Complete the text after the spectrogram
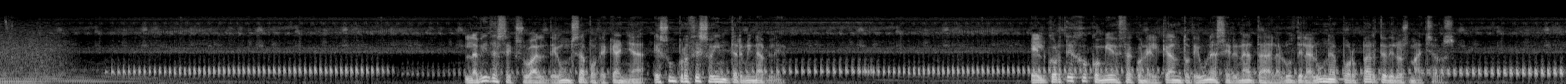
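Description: A toad gives a long, steady trilling call.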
